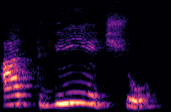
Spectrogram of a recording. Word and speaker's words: отвечу: Here, я отвечу. The stress is in a stem of the word. So not on the U.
